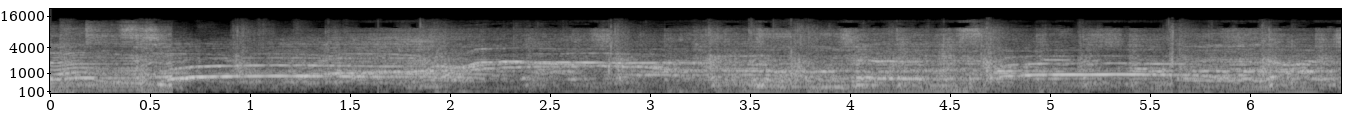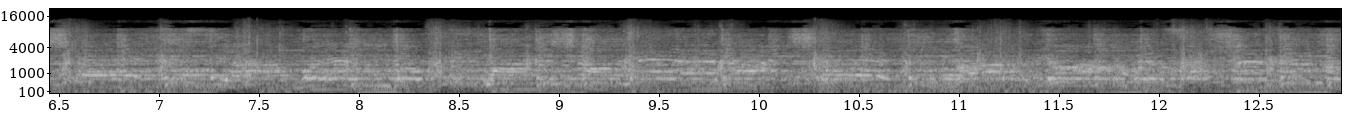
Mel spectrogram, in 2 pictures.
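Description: A young audience cheering and whooping over loud pop music, with a girl singing into a microphone over a backing track.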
